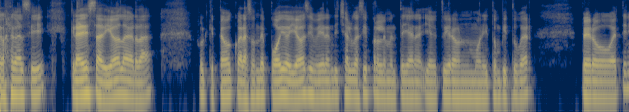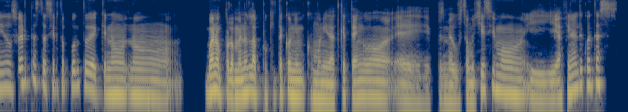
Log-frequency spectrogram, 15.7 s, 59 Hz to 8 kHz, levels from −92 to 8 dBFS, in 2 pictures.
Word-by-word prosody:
qué, - - +5
o 125 - +4
algo 130 -1 +3
así. 125 +4 +1 0.3
Gracias 125 +3 +8
a 120 - +9
Dios, 115 +5 +5
la 125 - +5
verdad, 110 +3 +2 0.5
porque - - -5
tengo 120 +1 +1
corazón 115 0 +2
de 125 - +2
pollo 120 0 +4
yo. 115 +2 +4
Si 130 - 0
me 115 - -2
hubieran 120 0 0
dicho 125 +1 -5
algo 120 -1 +1
así, 130 +3 -2
probablemente 115 -3 -2
ya 115 - 0
era 115 0 -2
ya 115 -2 -2
tuviera 115 0 0
un 115 0 -3
monito, 110 0 -3
un 115 - -5
Vtuber. 120 +2 -2 0.6
Pero 115 -1 +3
he 110 - -1
tenido 165 +3 -5
suerte 200 +7 -5
hasta 205 -6 -4
cierto 175 -1 -9
punto, 180 0 -6
de 155 -5 0
que - - -6
no 130 0 0
no 125 -3 -4 0.3
bueno, 145 0 +4
por 130 -1 -2
lo - - +3
menos 130 +4 +3
la 135 -2 +1
poquita 125 0 -8
coni 120 -2 +1
comunidad 110 -4 -2
que - - -6
tengo, 115 -1 -1
eh, 90 -2 -6
pues, 95 - -10
me 95 - -3
gusta 95 +2 -5
muchísimo. 140 - -1
Y 110 -1 -4
a 115 - -4
final 150 +5 -1
de 190 - -5
cuentas 205 +1 -4
120 Hz, 235 wpm, -24 LUFS, 115-130 Hz, 0.6 s, a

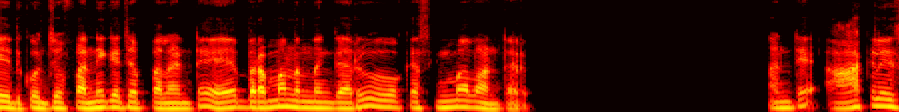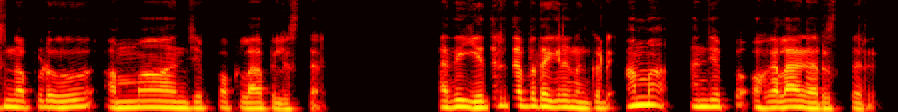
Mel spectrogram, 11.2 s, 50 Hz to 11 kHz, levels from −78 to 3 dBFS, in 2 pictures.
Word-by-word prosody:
నార్మల్‌గా - - +5
ఇది 120 - -2
కొంచెం 135 0 +1
ఫన్నీగా 140 +2 +4
చెప్పాలంటే, 125 +2 0 0.3
బ్రహ్మానందం 140 -1 +3
గారు 130 +6 0 0.2
ఒక 135 -1 -5
సినిమాలో 145 0 0
అంటారు. 110 - -6 1.6
అంటే, 135 0 -2 0.3
ఆకలేసినప్పుడు 150 -4 0 0.4
అమ్మా! 145 +2 +2
అని 135 - +2
చెప్పి 135 +1 -6
ఒకలా 130 -1 0
పిలుస్తారు. 115 -1 -7 0.7
అదే 150 +2 +2
ఎదురు 180 +6 -3
దెబ్బ 175 -2 +1
తగిలిందనుకోండి, 140 -4 0
అమ్మ! 200 - +3 0.3
అని 155 0 +2
చెప్పి 155 0 -5
ఒకలాగ 150 +2 +4
అరుస్తరు. 125 -1 -6
140 Hz, 140 wpm, -23 LUFS, 130-150 Hz, 1.6 s, నార్మల్‌గా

